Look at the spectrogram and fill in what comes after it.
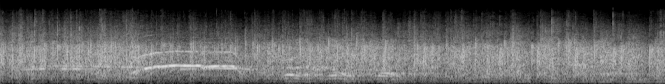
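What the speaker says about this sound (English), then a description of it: "clap your hands" Audience at a high school spring concert clapping steadily in a dense, sustained wash of applause, with a few voices and whistles rising above it.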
